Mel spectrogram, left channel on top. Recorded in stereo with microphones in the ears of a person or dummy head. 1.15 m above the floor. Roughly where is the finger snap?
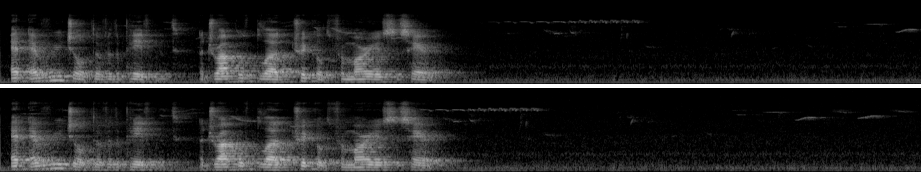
No finger snap in this recording.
